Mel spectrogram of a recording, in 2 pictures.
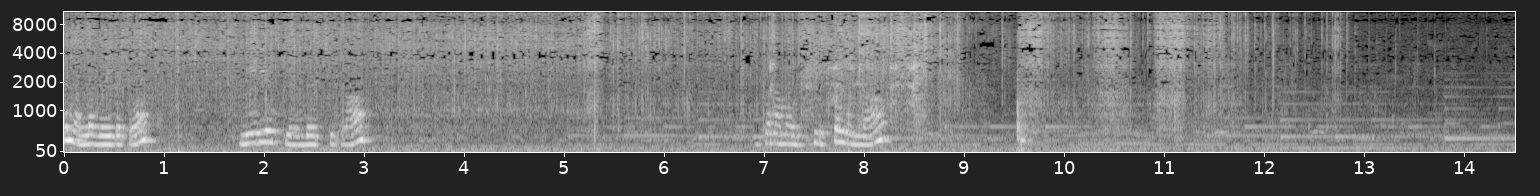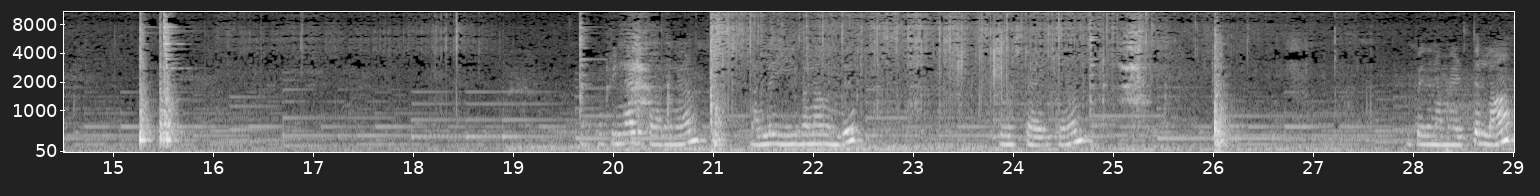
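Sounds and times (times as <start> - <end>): food sizzling in fat: 0.0 - 29.0.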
